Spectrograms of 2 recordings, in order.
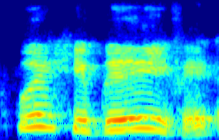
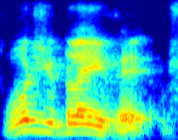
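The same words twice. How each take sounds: First: Much higher, squeaky "would you believe it?"; amazed disbelief. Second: Higher but calmer "Would you believe it?"; milder disbelief. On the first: To the viewers, a high squeaky cry of disbelief. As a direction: pitch it way up like you can't believe it. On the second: Retelling the drone story to viewers, mildly amazed. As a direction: repeat it, still amazed but settling. Repeats the exclamation. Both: Real, not acted.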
